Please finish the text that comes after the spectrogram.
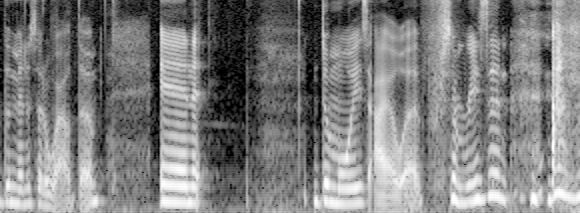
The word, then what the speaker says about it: Des Moines: In Des Moines, Iowa, for some reason, I was like, I know that it's not said like it's spelled, but I can't.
